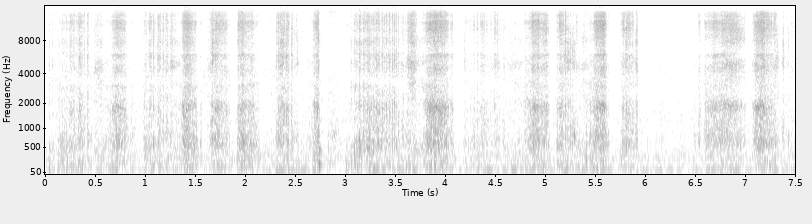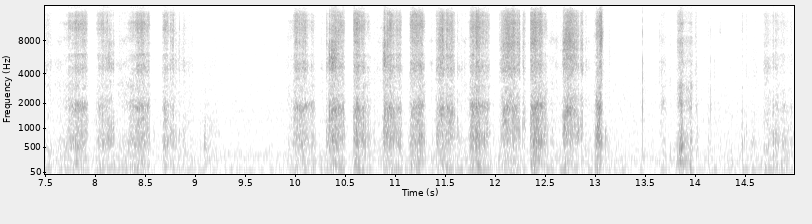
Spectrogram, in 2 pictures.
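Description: A gold metal fountain pen nib, held in fingers, writes cursive on a flat sheet of cream lined paper resting on a desk. It makes quick, bright, scratchy strokes at roughly three per second, in bursts with brief pauses. Each stroke is dry and crisp, with almost no low end or ring.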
